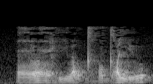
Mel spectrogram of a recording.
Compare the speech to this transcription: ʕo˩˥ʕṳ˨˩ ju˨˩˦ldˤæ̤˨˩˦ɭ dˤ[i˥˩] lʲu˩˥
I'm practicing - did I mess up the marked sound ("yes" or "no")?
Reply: yes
